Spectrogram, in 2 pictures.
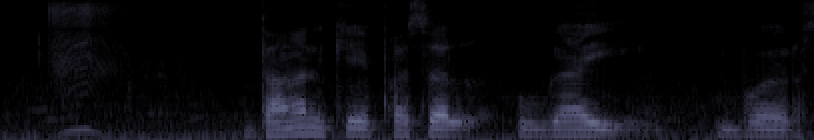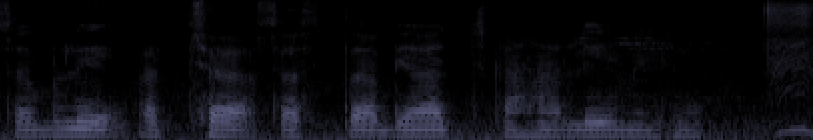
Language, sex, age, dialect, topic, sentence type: Chhattisgarhi, male, 18-24, Northern/Bhandar, agriculture, question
